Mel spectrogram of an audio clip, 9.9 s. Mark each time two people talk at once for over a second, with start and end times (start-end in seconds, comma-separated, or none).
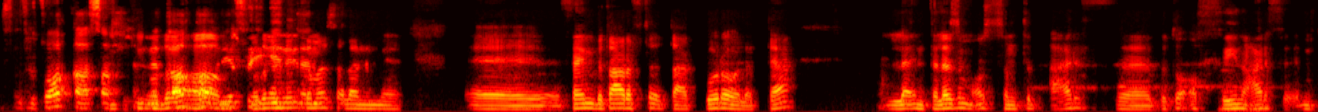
0.8-2.4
